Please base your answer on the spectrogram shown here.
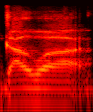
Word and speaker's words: Galois: guest this week is kevin joe uh from galwa capital i'm pronouncing that right i did my research before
